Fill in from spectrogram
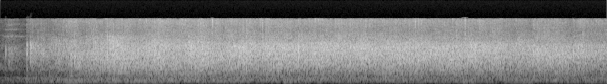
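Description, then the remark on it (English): An audience at a City of Goleta meeting breaks into steady applause after a report on the new zoning ordinance, a dense wash of clapping that starts abruptly and holds at an even, fairly loud level for several seconds. “You can clap.”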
